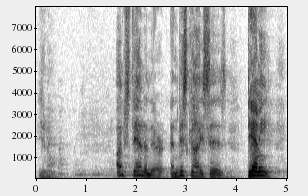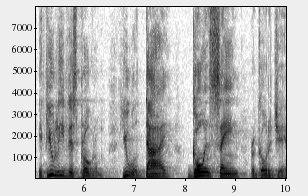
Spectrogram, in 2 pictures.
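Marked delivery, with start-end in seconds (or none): 4.2-10.1 hushed, dire, half-whispered stage whisper. Retelling a guy's curse about leaving the program: imitating a half-whisper. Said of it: "He whispered the curse".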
